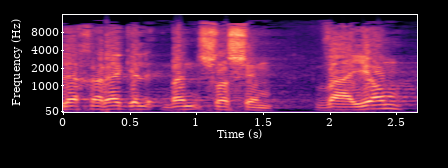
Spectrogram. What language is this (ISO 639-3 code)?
heb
